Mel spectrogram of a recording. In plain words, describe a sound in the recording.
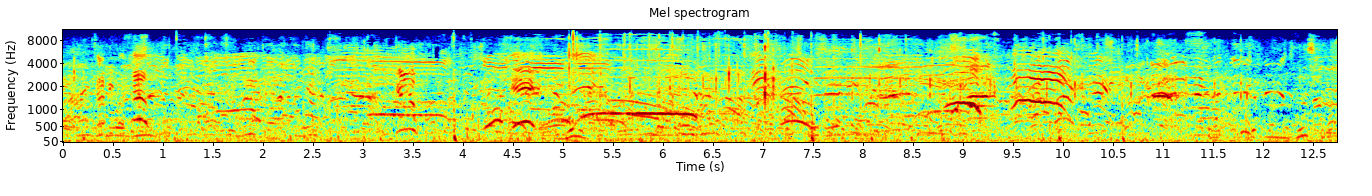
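A football is kicked with a thump.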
